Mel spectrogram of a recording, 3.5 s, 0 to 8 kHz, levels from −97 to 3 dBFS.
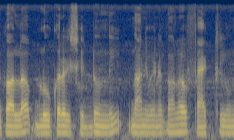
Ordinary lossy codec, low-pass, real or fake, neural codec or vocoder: none; 7.2 kHz; real; none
